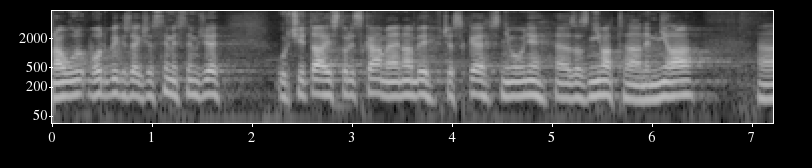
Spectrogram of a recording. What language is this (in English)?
Czech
